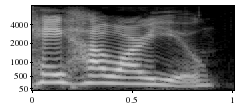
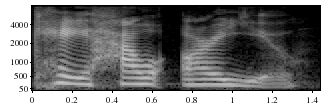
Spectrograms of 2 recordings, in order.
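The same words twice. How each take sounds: First: It is asked casually, as a routine greeting. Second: It is asked sincerely, with real interest.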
